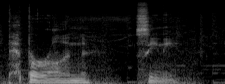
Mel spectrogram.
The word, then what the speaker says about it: pepperoncini: Peppercini is spelled weird because it's spelled like pepperoni, and it's pepperoncini. But it's like you don't really pronounce most of it. It's just peppercini. I'm pretty sure like Italians would probably say the whole thing or something, but I don't.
